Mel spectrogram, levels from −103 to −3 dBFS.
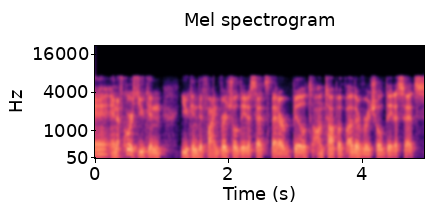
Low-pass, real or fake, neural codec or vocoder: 7.2 kHz; real; none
